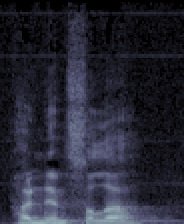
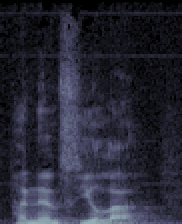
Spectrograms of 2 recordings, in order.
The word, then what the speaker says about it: peninsula: contestant number 81 Owen your word has two correct pronunciations peninsula peninsula peninsula p e u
